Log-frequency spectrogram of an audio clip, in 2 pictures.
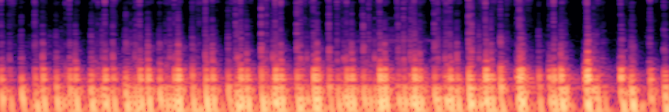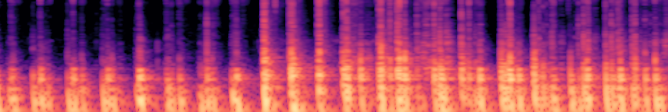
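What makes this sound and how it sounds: Fingertips and short nails of both hands tap quickly and repeatedly on a large, flat, dark glossy wooden desk top, a solid surface possibly with a laminate finish. The steady, uneven stream of taps gives dull, low thuds that die away at once, with sharper, brighter nail clicks coming through more often in the later seconds.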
